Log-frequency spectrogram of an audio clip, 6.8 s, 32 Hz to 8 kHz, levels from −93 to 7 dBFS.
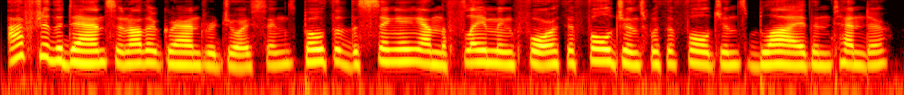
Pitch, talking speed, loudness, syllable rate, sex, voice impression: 205 Hz, 185 wpm, -19 LUFS, 5.5 syllables/s, female, feminine, slightly gender-neutral, adult-like, slightly middle-aged, thin, tensed, powerful, slightly bright, slightly hard, slightly clear, fluent, intellectual, sincere, slightly lively, strict, slightly sharp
